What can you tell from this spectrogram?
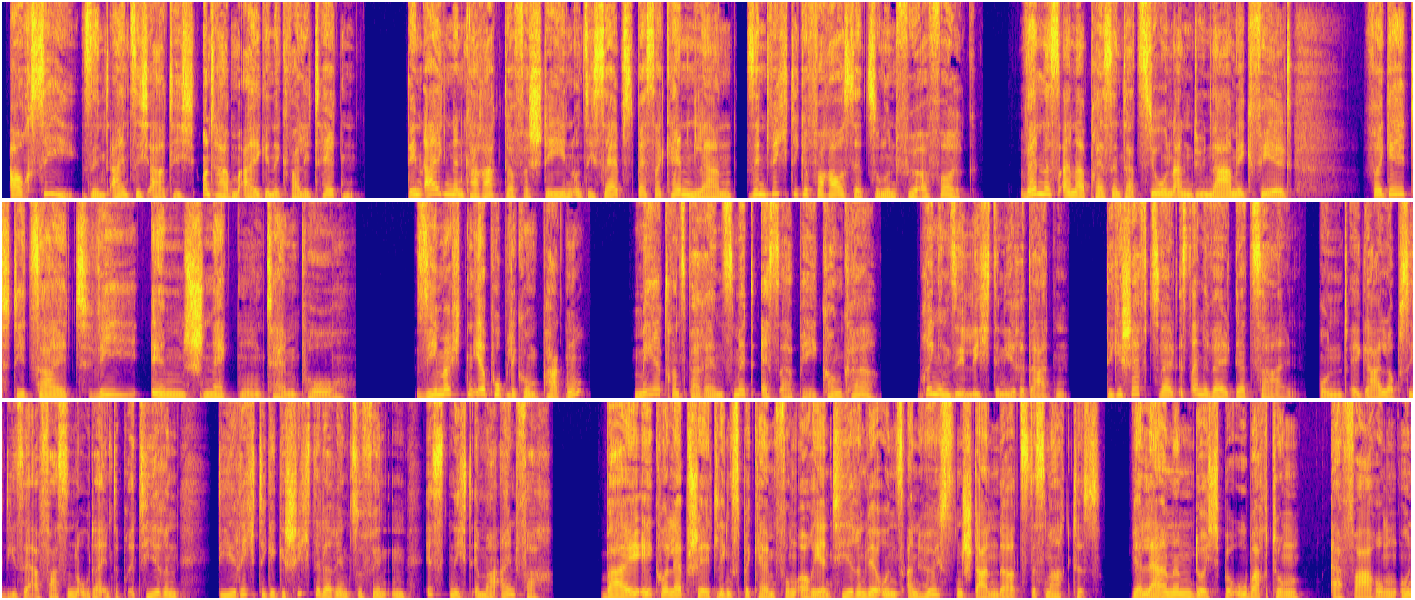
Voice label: VO mix corporate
